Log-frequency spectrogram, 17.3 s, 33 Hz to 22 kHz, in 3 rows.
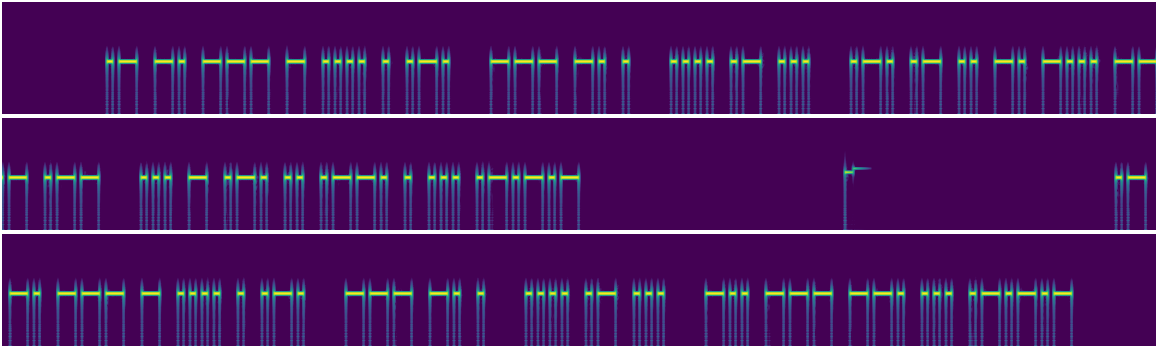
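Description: Fast Morse code at about 40 words per minute: a single steady, mid-pitched beep keyed in rapid dots and dashes, broken by a short pause with a faint click before it resumes.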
